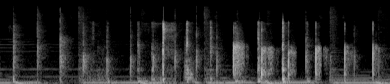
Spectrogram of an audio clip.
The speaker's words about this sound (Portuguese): A torcida Cheesehead é a melhor torcida da NFL. Uma salva de palmas, torcida certeza.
